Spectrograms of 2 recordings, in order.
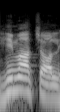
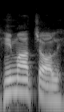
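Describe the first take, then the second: First: The two words merge into one quick word. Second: The two words merge into one quick word.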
